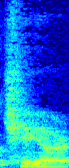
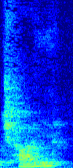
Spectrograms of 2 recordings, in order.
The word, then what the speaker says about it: chair: خب یعنی با بعضی تلفظ ها چیر میگویند با بعضی ها چایر. خب درست‌تر چیر.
